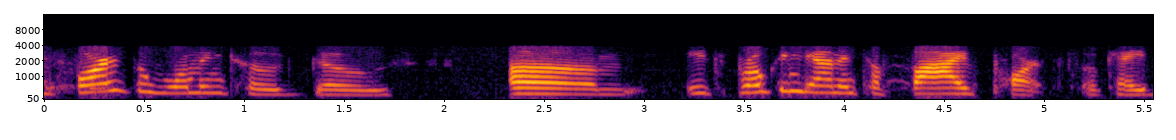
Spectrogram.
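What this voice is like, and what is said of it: Sick-sounding voice. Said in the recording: “you could probably hear it in my voice. I am incredibly sick.”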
